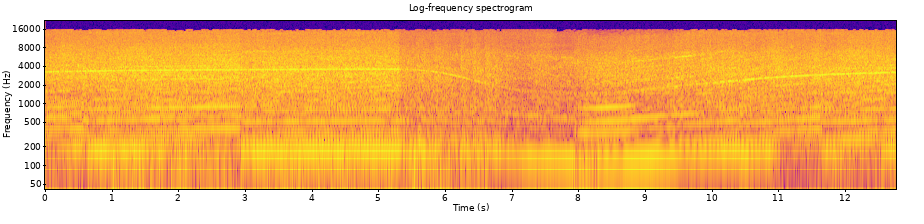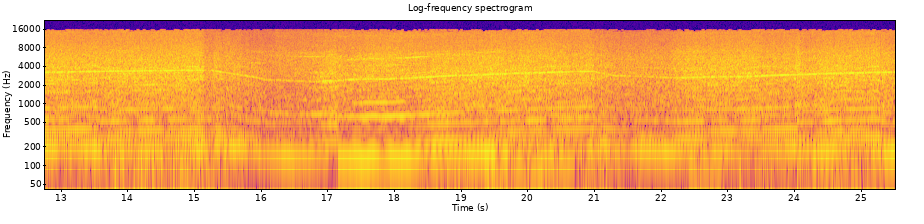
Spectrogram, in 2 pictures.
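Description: A racing car engine screams at high revs, dropping in pitch when braking and rising again when accelerating.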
